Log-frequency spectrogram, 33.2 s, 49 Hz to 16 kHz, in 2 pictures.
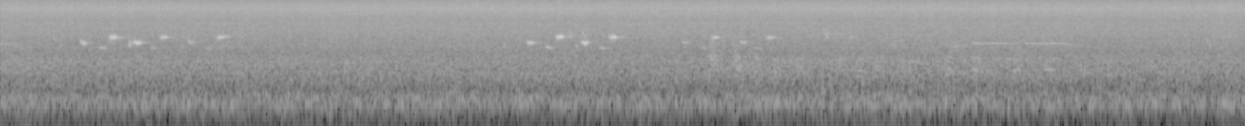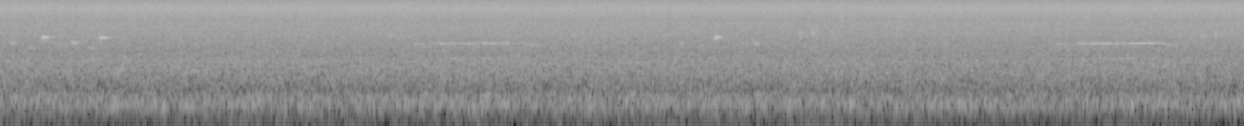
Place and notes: Lane 水上, 桃米里, Puli Township - Bird and Stream
The sound of water, Bird calls, Bird and Stream, Chicken calls
Zoom H2n MS+XY
Nantou County, Puli Township, 水上巷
